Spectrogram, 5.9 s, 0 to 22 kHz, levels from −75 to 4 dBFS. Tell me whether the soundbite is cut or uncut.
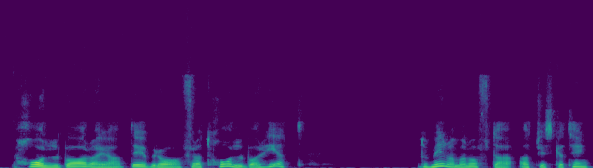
uncut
